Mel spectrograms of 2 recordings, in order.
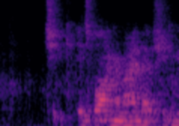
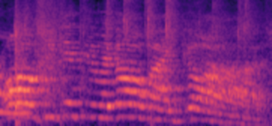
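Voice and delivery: much higher and louder, slow amazed gush; thrilled exclamation; 14 dB louder, much slower than usual. Real, not acted. Trainer marvels that Maggie did it. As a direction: gush with delight. Dog succeeded.

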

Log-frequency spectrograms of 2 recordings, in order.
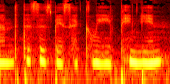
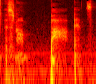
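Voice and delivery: normal talking voice

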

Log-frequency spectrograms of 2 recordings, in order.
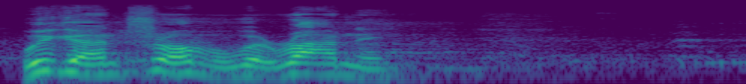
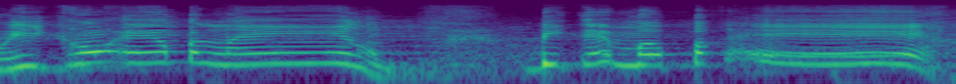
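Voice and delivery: brother impression; 8 semitones higher than usual. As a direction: crow it high like the brother. Brother voiced boasting.

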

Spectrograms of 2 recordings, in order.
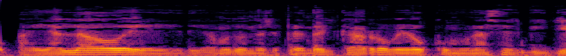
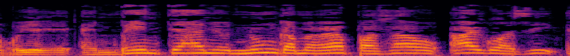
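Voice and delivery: put-on much higher, playful Cuban cop accent; 10 semitones higher, 3 dB louder than usual. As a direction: imitate the Cuban officer's Cuban accent. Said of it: "porque él es cubano". (acento cubano del policía, agudo y divertido)

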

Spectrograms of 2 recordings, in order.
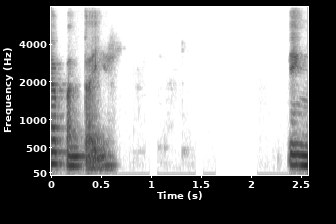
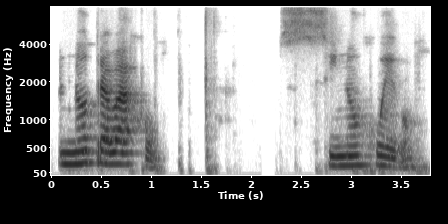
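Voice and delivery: slow, deliberate example reading; 2 semitones lower, slower than usual. Shown as a demonstration. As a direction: spell out the example word by word. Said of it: "Por ejemplo".

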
